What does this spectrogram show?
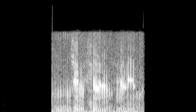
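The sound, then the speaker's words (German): A single guttural video game monster growl, made from a frog's croak, fairly loud, rising into a throaty, croaking snarl that lasts about a second before cutting off abruptly. No one speaks. “Das ist tatsächlich ein Frosch. Wer könnte denn Froschgeräusche gemacht haben?”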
